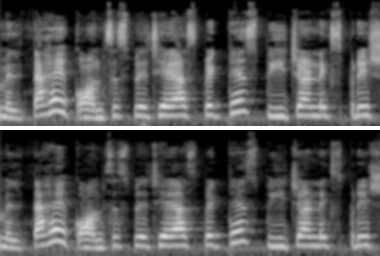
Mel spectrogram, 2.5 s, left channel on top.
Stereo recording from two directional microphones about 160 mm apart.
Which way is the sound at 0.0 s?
20° left (ahead or behind).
